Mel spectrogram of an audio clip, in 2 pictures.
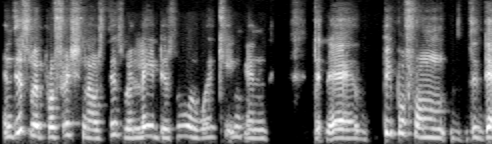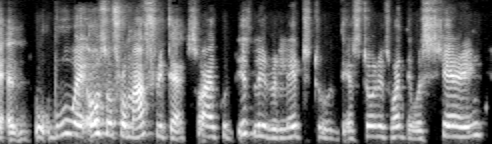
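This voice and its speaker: A woman's voice: on the high side, a little fast, poor audio. A woman in her thirties from Zimbabwe tells her own story as a guest in an online interview. She talks earnestly, repeating phrases and stopping now and then for a small laugh.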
